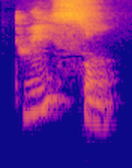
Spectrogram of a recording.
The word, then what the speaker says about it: cuisson: you K, so cuit, double S gives you S, cuit, son, O-N at the end gives you nasal one. Cuisson.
